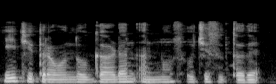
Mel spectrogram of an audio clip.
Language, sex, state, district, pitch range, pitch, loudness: Kannada, male, Karnataka, Bangalore, 110-125 Hz, 115 Hz, -18 LUFS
